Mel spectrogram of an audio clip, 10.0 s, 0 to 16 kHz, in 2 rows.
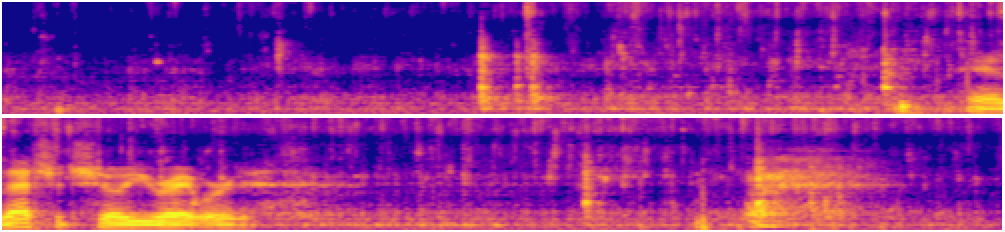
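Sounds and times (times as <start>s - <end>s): coolant pouring into drain pan: 0.0s - 10.0s.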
